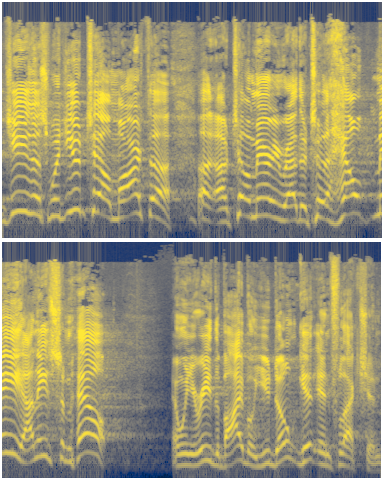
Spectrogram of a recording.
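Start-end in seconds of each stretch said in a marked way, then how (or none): 0.0-4.8 high-pitched, stressed plea to Jesus; mock frantic Martha. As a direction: play the frazzled hostess calling out. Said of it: "she yells out there to Jesus".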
